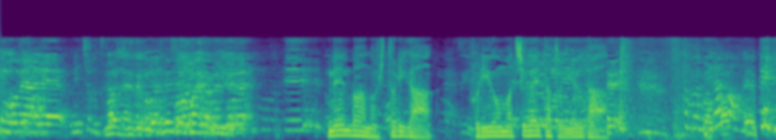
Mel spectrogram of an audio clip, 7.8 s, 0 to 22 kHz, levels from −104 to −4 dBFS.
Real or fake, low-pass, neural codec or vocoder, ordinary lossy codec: real; 7.2 kHz; none; MP3, 64 kbps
